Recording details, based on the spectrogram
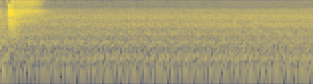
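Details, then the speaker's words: Diesel truck just after an in-frame rebuild, not yet up to temperature, with a bad injector found earlier: steady, even low rumble at idle with no misses or knocks. It no longer smokes; oil pressure and alternator are good. "This baby sounds good. No more smoking now, but still sounds good."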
